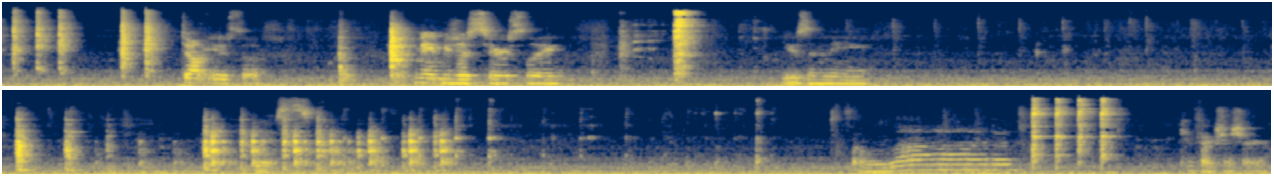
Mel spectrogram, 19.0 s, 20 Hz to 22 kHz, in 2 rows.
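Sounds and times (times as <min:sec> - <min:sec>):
utensil tapping a bowl: 0:09.6 - 0:14.3.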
